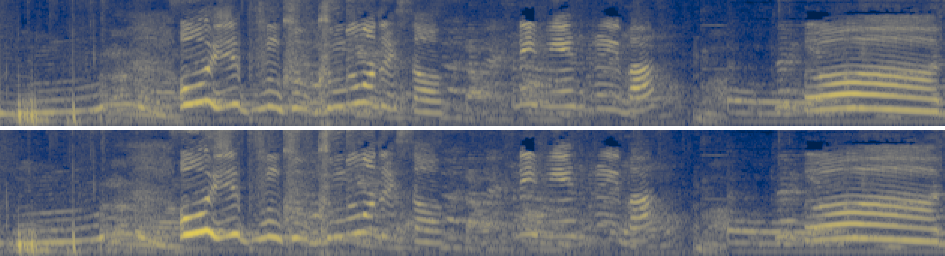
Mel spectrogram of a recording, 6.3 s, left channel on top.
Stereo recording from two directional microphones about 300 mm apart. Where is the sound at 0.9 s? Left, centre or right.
Centre.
